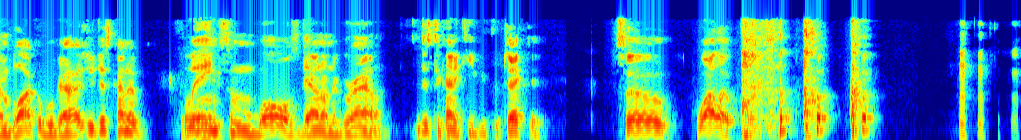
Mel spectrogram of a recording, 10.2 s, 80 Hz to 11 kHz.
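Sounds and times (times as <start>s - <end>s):
speech: 0.0s - 5.5s, 6.2s - 8.7s, 9.7s - 10.0s
person coughing in harsh noisy bursts: 7.4s - 8.8s.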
